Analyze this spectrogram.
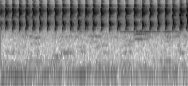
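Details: Calm female lovebird calling with bright, clipped, high-pitched chirps in an even pulse of roughly three per second, set over a faint low hum.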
